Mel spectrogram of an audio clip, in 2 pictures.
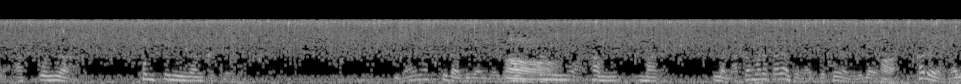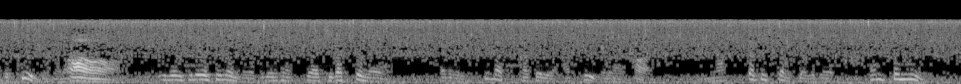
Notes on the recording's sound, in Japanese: すみません、雑音あって聞きづらくなっております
